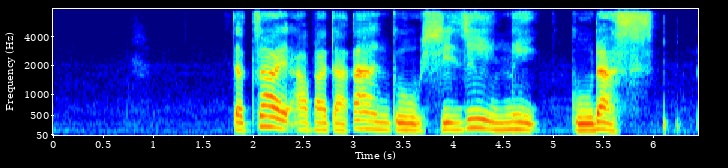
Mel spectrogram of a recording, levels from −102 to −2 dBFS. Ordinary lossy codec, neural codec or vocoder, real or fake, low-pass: Opus, 64 kbps; codec, 44.1 kHz, 3.4 kbps, Pupu-Codec; fake; 7.2 kHz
